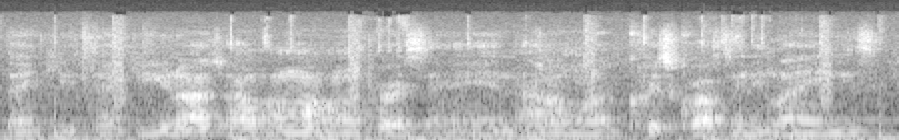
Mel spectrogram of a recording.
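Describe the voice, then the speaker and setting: A young man, a rapper, talking about his music in a confident, animated, slangy way. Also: low-pitched, brisk. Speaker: rapper, interview guest. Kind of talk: casual interview chat. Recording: echoey room, distant mic, faint music.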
